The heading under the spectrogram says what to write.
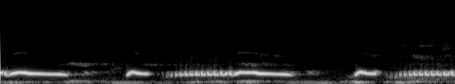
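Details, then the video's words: Albino Barbary dove delivering its melodious song, a quick rising opening note followed by a long rolling, slightly descending coo, repeated twice with a gap. "SUARA TAJAM !!! BURUNG PUTER ALBINO ll SUARA BURUNG PUTER MERDU"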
